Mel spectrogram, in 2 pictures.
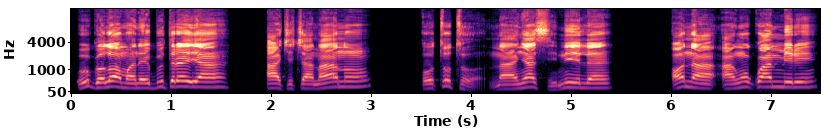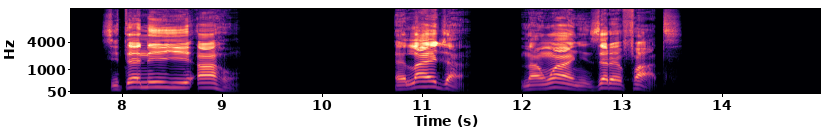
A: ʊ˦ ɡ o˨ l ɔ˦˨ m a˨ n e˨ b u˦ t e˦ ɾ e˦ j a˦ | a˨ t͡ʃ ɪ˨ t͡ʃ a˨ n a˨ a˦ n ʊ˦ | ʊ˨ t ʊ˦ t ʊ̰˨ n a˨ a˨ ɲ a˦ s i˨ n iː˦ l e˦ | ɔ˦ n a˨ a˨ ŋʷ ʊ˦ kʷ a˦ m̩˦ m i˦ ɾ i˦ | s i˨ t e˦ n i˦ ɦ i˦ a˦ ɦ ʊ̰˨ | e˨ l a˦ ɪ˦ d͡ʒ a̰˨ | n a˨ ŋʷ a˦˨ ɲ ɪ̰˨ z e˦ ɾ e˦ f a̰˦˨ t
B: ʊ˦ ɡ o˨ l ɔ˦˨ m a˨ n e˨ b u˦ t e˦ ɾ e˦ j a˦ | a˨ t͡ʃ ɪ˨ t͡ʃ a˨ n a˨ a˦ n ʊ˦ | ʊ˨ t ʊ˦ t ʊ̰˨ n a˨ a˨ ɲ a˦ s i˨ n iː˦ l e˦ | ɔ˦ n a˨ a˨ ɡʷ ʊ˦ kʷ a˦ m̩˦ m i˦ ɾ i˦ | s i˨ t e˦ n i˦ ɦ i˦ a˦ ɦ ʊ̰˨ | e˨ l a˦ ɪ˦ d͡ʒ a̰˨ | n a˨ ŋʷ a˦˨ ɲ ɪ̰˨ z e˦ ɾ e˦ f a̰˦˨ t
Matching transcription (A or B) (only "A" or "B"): A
